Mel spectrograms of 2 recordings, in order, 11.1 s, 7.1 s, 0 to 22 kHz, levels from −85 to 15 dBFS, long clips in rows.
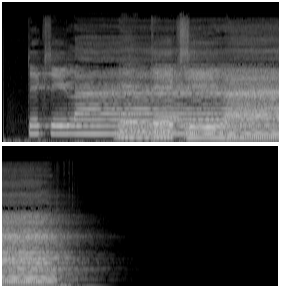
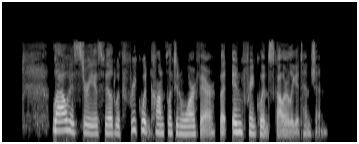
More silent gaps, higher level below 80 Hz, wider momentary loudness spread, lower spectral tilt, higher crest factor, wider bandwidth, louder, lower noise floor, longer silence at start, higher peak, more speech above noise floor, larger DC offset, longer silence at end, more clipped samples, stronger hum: second, none vs 0.95-1.00 s, 4.27-4.34 s, 4.50-4.58 s; first, -54 dBFS vs -62 dBFS; second, 10 LU vs 15 LU; about the same, -5 dB/octave vs -5 dB/octave; about the same, 18 dB vs 18 dB; first, 15.5 kHz vs 8.2 kHz; about the same, -20 LUFS vs -19 LUFS; first, under -90 dBFS vs -41 dBFS; second, 0 s vs 0.4 s; about the same, -4 dBFS vs -2 dBFS; first, over 70 dB vs 22 dB; neither; first, 4 s vs 0.65 s; neither; neither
